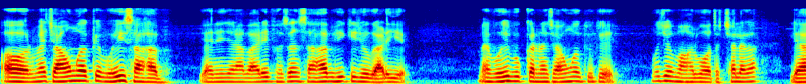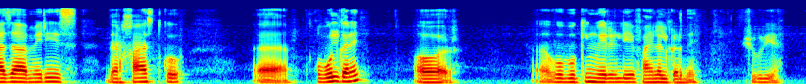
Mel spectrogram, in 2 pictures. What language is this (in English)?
Urdu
